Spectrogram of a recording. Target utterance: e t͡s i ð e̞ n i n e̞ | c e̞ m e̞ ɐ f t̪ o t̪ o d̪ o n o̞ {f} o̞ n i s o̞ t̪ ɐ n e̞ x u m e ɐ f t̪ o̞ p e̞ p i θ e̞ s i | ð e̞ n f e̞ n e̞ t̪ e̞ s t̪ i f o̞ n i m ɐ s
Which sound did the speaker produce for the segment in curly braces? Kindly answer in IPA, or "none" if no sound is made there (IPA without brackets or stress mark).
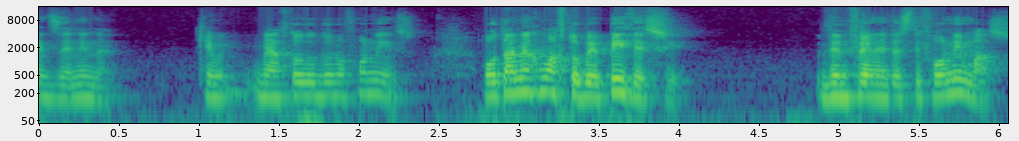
f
